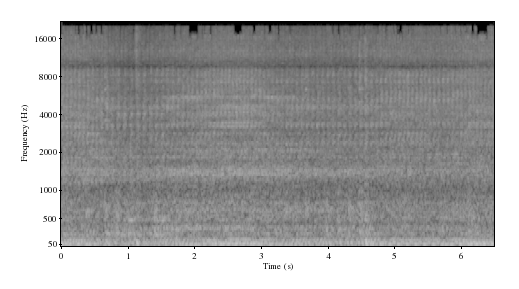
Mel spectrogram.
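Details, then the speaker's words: 1991 Dodge Grand Caravan 3.3 V6, running after 21+ years, a part flew off causing a vacuum leak: an uneven, stumbling idle with irregular dropouts and chuffs, a hard miss. Plug wires in the wrong firing order are suspected. "Kind of running like crap. It's missing pretty hard. Let's make sure I got the firing order right."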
